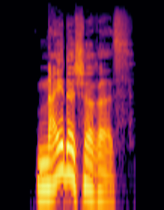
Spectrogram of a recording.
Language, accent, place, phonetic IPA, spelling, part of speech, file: German, Germany, Berlin, [ˈnaɪ̯dɪʃəʁəs], neidischeres, adjective, De-neidischeres.ogg
- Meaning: strong/mixed nominative/accusative neuter singular comparative degree of neidisch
